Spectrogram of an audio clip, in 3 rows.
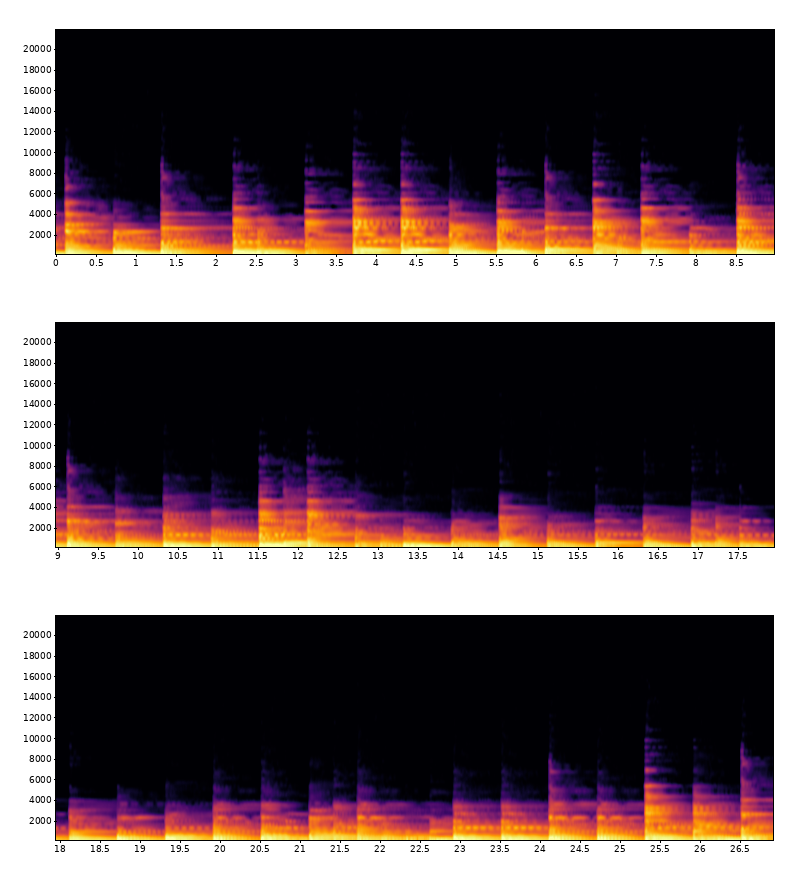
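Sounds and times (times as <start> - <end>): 
piano: 0.0 - 26.8.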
